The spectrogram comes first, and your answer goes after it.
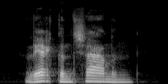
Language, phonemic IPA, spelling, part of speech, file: Dutch, /ˈwɛrkə(n) ˈsamə(n)/, werken samen, verb, Nl-werken samen.ogg
- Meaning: inflection of samenwerken: 1. plural present indicative 2. plural present subjunctive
